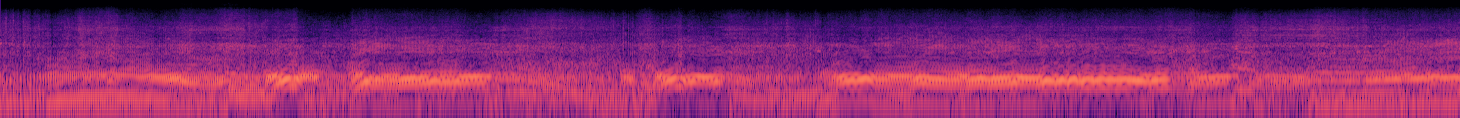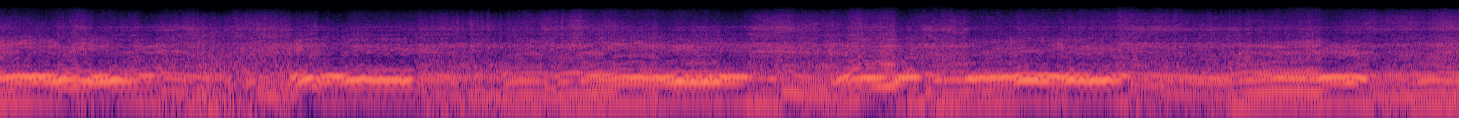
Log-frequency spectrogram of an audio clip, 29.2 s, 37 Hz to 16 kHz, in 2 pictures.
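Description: KTM 450 SX-F's single-cylinder four-stroke engine ridden hard on a motocross track, the revs climbing and dropping again and again as the throttle is opened and closed, heard on board from a helmet-mounted camera.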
